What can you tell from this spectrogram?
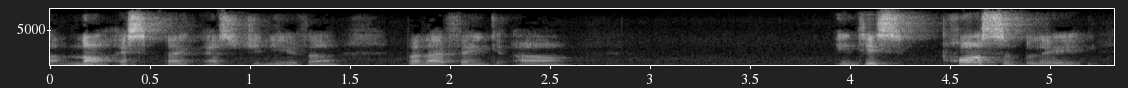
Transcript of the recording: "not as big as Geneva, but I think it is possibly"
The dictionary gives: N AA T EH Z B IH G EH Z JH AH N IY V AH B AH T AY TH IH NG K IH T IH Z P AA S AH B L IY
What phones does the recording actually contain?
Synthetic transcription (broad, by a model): N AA T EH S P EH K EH S JH AH N IY V AH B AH T AY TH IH NG K IH T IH S P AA S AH B L IY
